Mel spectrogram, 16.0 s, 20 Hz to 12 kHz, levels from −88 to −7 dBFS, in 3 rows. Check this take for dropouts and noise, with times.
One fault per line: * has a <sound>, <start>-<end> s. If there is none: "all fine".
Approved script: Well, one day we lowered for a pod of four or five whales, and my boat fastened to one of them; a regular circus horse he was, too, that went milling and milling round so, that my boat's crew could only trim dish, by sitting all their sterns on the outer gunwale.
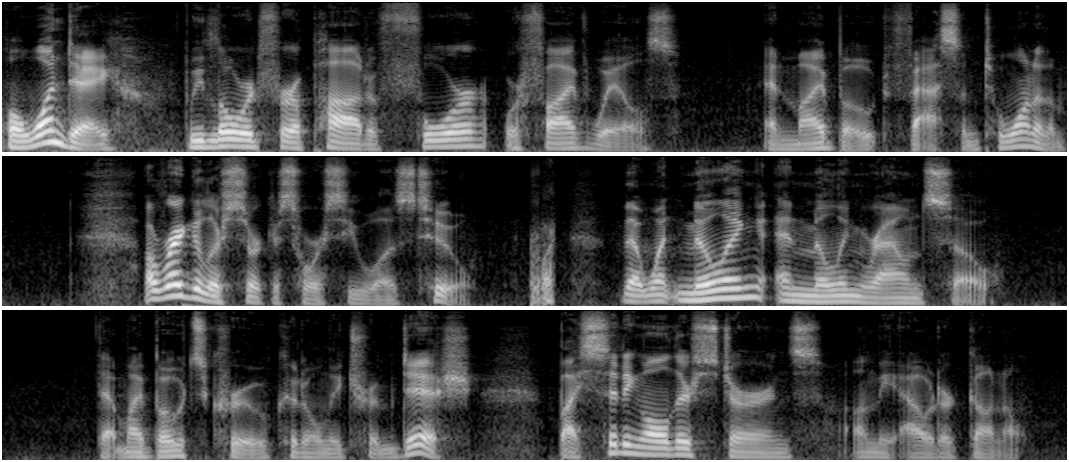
* has a laugh, 8.0-8.1 s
